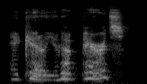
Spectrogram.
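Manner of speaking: hushed, theatrical stage whisper meant to carry. Leaning over to the kid, a character asks him a question in a stage whisper. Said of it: "stage whispers".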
